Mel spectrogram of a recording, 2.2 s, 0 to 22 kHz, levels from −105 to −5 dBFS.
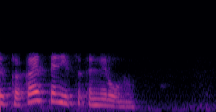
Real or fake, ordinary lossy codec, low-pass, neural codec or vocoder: fake; Opus, 64 kbps; 3.6 kHz; codec, 16 kHz, 1 kbps, FunCodec, trained on Chinese and English, 50 frames a second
